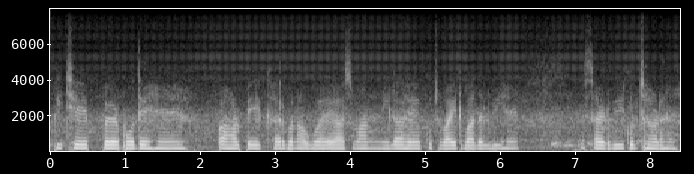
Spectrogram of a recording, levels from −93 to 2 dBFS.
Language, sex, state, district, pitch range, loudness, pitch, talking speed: Hindi, female, Himachal Pradesh, Shimla, 175-185 Hz, -16 LUFS, 185 Hz, 165 wpm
